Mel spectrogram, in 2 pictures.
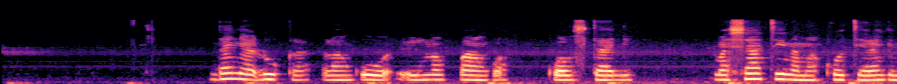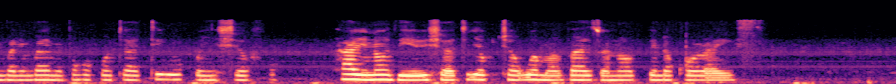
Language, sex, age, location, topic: Swahili, female, 18-24, Dar es Salaam, finance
